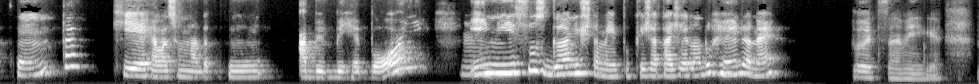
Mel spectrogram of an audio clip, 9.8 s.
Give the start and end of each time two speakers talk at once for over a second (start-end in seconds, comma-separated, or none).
none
